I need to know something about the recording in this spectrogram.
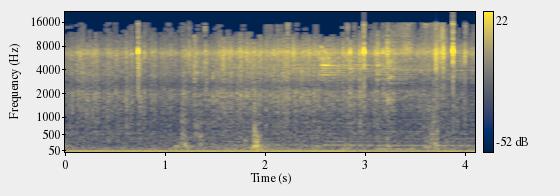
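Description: Rain hitting a moving car's windshield and roof, heard inside the cabin over a steady low road rumble, with scattered sharper drop taps.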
